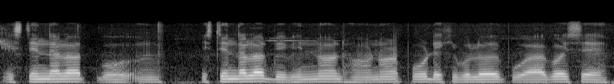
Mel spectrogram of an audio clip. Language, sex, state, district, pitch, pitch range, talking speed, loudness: Assamese, male, Assam, Sonitpur, 115 Hz, 110-125 Hz, 105 wpm, -17 LUFS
